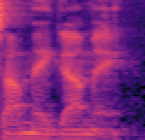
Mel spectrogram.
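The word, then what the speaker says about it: SameGame: how you say it it's spelled same game but it's samagame it was developed by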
